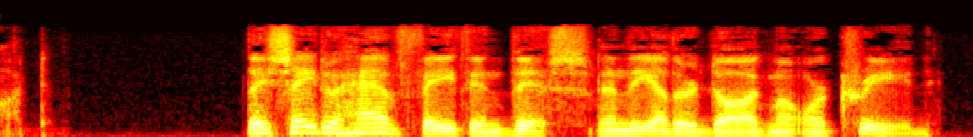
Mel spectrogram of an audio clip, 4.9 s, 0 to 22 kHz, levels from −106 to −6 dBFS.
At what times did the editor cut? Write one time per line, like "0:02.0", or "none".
0:01.1
0:03.0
